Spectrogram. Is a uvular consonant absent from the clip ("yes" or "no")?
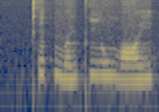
yes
